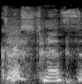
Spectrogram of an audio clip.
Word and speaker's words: Christmas: Do you pronounce the T in Christmas? – I was about to ask, why are you doing that? – Christmas. – I don't like that. – I mean, you can, I guess.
